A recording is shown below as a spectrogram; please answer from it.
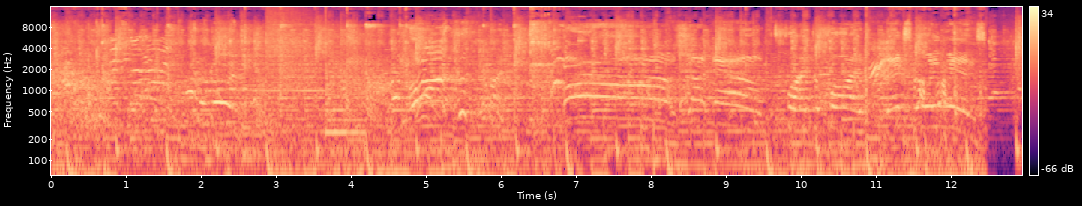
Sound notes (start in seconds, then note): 0.0 children exclaiming; 6.3 people cheering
